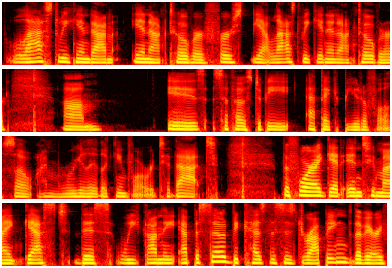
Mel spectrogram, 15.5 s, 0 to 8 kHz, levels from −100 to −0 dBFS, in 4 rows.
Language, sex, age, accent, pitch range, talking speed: English, female, 40-59, American, 165-205 Hz, 165 wpm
